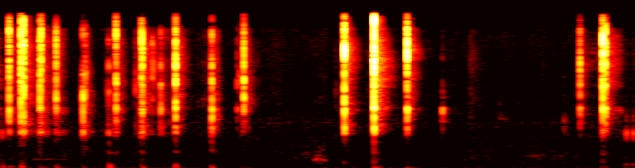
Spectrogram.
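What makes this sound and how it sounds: Long pink nails tap and scratch a black plastic TV remote control with colored buttons close to the mic. About fifteen sharp, dry, bright clicks come in quick bursts with short pauses between, the loudest taps near the middle and at the end. Each click dies away almost instantly.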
